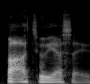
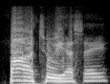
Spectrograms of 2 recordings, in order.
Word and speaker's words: Fa'atuiese: the fall is Vika Fa'atuiese. That's how you pronounce his name for everybody out there who is having trouble with that one. Fa'atuiese. Yeah. It's Samoan. You got that apostrophe in there.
